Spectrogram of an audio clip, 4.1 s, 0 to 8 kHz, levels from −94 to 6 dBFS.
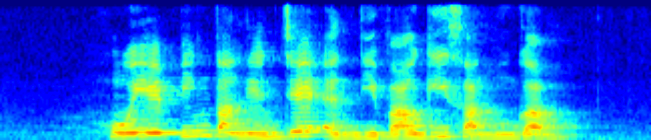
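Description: No audible technical faults.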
